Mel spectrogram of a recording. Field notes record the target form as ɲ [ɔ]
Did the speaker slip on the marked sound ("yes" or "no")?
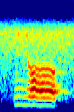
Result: yes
